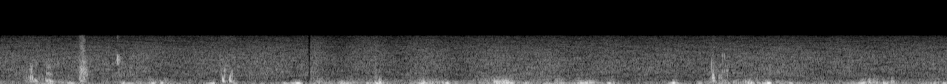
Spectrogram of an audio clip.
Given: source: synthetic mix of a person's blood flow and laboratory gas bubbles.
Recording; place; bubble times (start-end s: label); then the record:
Doppler ultrasound of blood flow; subclavian vein
0.23-0.61 s: bubbles
0.78-0.89 s: bubbles
1.15-1.24 s: bubbles
2.19-2.36 s: bubbles
7.08-7.30 s: bubbles
From the record:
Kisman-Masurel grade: 123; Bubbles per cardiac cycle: 1 to 2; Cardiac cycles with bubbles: 10 to 50%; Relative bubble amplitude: loud (0.450 to 0.775); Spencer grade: 2 (many but less than half of the cardiac periods contain bubble signals, singularly or in groups); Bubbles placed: anywhere in the cardiac cycle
